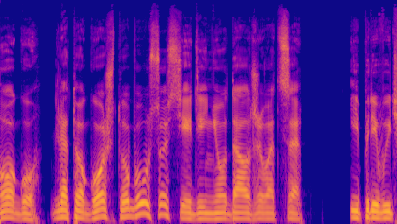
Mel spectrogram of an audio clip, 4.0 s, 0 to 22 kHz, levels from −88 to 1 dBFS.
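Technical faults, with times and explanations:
No technical faults detected.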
